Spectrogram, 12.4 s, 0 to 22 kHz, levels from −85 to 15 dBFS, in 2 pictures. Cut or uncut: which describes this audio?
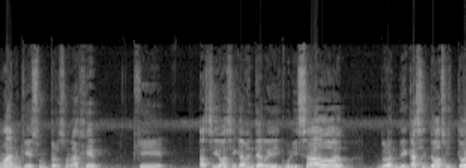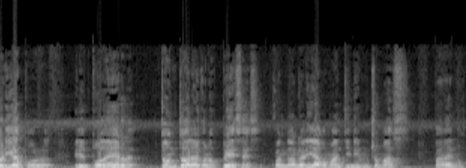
uncut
